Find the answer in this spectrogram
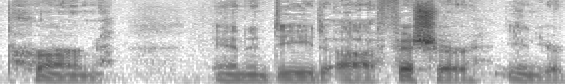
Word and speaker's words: Bon: Tibetans will all tell you that it's pronounced Pern, and indeed Fisher in your textbook notes that it's pronounced Pern.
